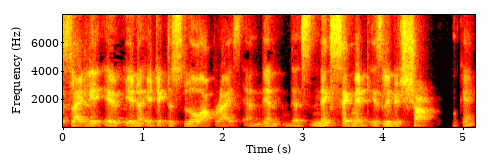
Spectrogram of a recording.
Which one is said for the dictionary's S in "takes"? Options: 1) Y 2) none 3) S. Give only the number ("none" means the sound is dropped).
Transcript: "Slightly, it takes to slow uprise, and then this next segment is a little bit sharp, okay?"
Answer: 2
